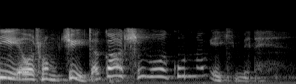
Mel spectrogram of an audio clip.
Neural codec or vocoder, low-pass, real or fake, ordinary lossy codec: none; 5.4 kHz; real; none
